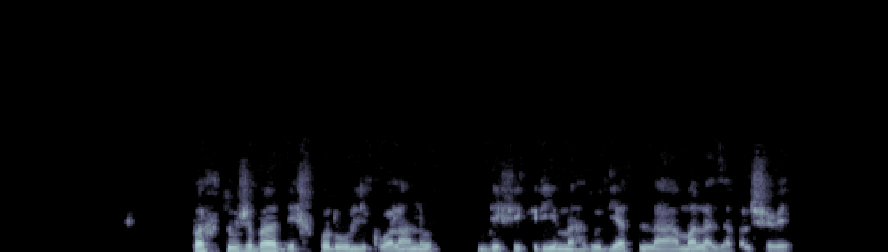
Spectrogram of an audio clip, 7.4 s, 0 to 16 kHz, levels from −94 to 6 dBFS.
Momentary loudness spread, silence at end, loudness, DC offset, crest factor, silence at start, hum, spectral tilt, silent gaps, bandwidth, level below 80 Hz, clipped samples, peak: 10 LU; 0.85 s; -27 LUFS; under 0.1%; 22 dB; 1.6 s; none; -10 dB/octave; 2.61-2.66 s, 3.66-3.97 s, 5.27-5.31 s; 5.8 kHz; -64 dBFS; under 0.1%; -6 dBFS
